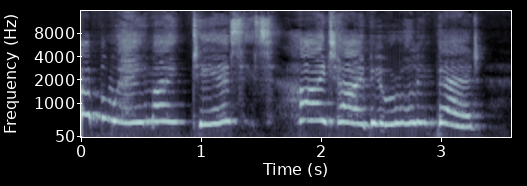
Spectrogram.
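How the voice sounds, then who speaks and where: Putting on a character voice, a woman speaks at a moderate pace with an extremely high, shaky pitch. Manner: anxious.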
